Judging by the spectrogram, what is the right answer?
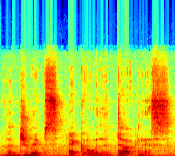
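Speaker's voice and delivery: ordinary talk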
